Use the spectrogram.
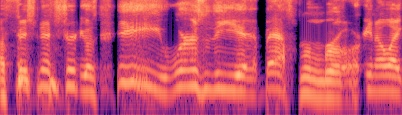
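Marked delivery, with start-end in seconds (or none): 1.2-3.6 intense, slow, drawn-out delivery. Retelling how Macho Man asked a security guy for the bathroom: intense Macho Man impression. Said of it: "not angry, just intense".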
